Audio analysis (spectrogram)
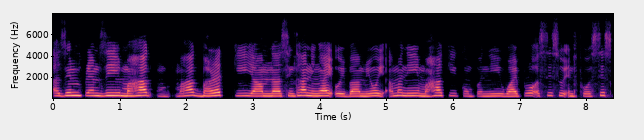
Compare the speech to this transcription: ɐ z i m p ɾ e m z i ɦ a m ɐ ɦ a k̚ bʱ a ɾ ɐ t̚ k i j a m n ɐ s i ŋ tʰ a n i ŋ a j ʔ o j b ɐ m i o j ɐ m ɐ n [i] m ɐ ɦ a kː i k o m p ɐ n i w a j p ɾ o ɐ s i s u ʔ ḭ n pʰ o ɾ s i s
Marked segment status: correct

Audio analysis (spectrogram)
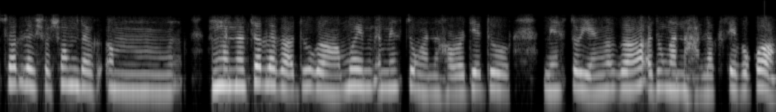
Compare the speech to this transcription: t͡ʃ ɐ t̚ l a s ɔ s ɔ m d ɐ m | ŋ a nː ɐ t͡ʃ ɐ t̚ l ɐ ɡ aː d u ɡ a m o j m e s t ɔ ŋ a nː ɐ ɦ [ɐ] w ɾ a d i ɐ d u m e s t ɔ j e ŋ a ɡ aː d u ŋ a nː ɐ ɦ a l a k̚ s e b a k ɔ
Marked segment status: incorrect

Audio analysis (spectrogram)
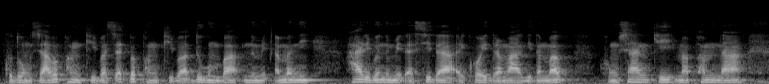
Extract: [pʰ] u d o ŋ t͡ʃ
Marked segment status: incorrect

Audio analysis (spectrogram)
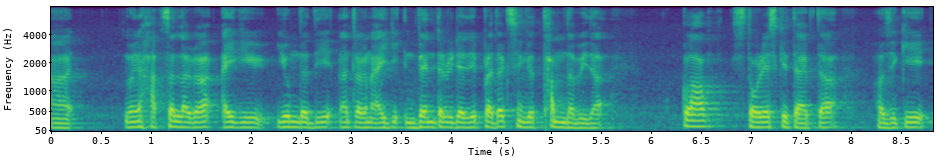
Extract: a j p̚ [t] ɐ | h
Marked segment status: correct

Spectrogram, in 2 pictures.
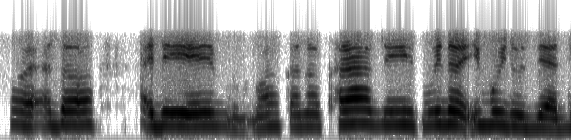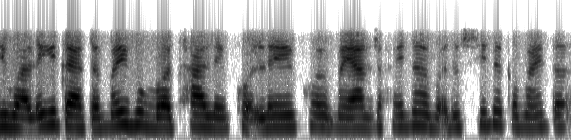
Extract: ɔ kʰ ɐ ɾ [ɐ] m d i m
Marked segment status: incorrect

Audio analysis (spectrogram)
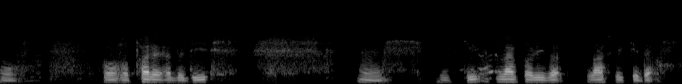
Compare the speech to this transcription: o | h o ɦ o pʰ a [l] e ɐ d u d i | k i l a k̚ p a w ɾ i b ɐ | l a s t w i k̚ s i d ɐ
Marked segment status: incorrect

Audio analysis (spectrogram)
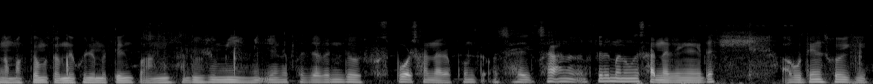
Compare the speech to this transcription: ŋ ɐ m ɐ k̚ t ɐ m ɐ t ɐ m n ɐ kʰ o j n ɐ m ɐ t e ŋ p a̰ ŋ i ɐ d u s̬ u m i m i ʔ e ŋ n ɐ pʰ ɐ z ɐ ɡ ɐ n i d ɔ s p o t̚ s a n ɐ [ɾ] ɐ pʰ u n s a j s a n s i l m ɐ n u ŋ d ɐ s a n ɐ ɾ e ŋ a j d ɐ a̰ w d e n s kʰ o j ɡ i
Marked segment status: correct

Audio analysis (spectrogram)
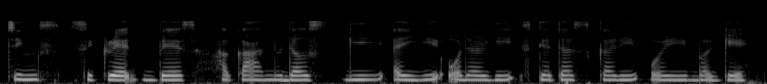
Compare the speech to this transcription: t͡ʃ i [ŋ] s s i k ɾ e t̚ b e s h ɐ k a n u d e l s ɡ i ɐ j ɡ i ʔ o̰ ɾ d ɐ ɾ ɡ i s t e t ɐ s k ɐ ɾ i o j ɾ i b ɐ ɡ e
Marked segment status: correct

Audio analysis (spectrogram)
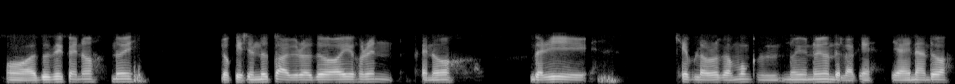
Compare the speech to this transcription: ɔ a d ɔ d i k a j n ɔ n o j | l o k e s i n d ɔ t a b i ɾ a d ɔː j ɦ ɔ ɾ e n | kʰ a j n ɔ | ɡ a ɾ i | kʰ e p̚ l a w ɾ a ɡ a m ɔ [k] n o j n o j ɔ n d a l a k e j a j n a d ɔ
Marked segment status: correct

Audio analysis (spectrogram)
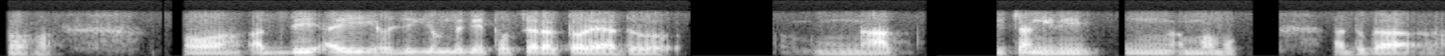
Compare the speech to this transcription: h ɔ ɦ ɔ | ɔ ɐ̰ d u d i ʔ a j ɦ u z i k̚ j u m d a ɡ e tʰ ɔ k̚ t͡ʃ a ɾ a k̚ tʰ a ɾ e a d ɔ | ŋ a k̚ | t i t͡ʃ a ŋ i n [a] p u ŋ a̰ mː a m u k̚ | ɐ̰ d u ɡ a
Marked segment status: incorrect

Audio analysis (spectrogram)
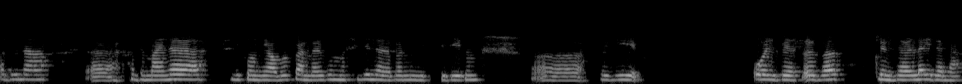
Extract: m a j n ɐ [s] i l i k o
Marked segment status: correct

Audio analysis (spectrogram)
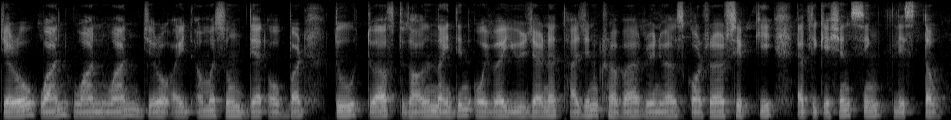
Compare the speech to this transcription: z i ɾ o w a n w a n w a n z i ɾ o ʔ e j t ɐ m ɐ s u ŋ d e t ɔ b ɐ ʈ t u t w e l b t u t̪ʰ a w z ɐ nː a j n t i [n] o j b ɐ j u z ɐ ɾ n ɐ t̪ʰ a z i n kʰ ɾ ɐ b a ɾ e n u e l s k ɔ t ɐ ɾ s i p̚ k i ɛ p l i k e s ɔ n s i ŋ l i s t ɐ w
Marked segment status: correct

